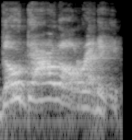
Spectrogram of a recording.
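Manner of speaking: loud, high, drawn-out battle yell; exasperated shout. Acted. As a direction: shout it slowly at a foe who won't fall. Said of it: "Scrap's gonna shout".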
